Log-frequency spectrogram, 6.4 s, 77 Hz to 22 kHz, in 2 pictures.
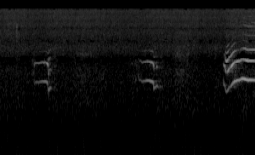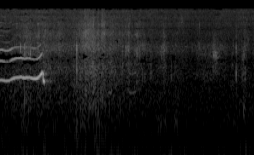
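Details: Kittens from a litter born on 13 May 2015, heard on the day of birth: two brief squeaky mews, then a longer drawn-out cry that rises and holds steady for nearly a second, against a quiet indoor background.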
